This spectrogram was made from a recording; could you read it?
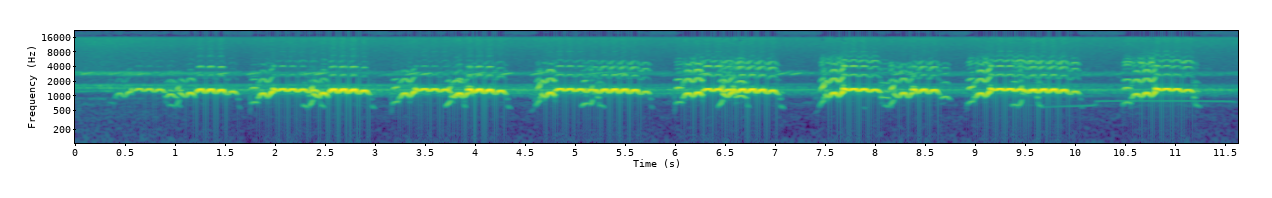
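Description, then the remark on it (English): A common loon gives a loud, ringing yodel: about nine rising, warbling phrases repeated in a steady rhythm, clear with nothing else around. “If you guessed a common loon, you're right.”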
